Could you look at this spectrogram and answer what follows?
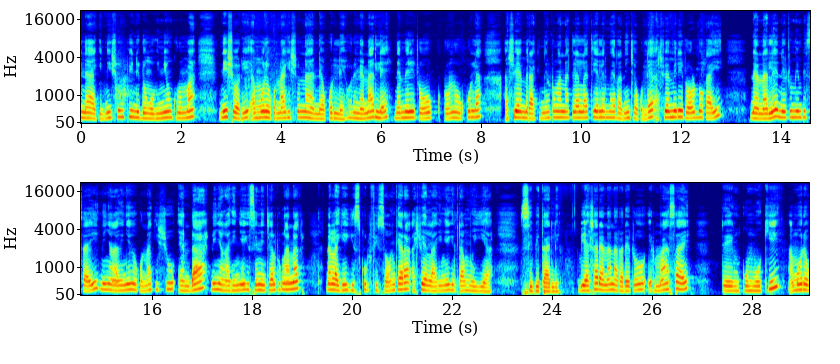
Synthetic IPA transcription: nɛ˨˦a˨ki˨ni˦ʃu˦mpi˦ni˨do˨ŋo˨ki˨njo˦ŋku˨ɾu˨ma˦ni˦ʃɔ˨ɾi˦a˨mo˦ɾi˨kʊ˨na˦ki˦ʃu˦na˦˨nɛ˨kʊ˦lɛ˨o˦ɾi˨nɛ˨na˦lɛ˦nɛ˨me˦ɾi˦to˨o˦kto˨˦no˨ku˦laː˦˨ | ʃu˦ɛ˦mɪ˨ɾa˨ki˨ne˦ltʊ˦ŋa˦na˦klɛ˦la˦tjɛ˦lɛ˦mɛ˦ɾa˨ni˦ɲt͡ʃɛ˨kʊ˨lɛ˦a˨ʃu˦ɛ˦mɪ˦ɾi˦tɔ˨o˦ldo˦ka˨i˦ | nɛ˨na˨lɛ˦ne˨˦tu˦mi˦mbi˦sa˨i˦ni˦ɲa˨ŋa˨ki˨ɲe˦ki˨ku˨na˦ki˦ʃu˦ɛ˨nda˦ni˦ɲa˨ŋa˨ki˨ɲe˦ki˨si˦ni˨ɲt͡ʃɛ˦ltu˦ŋa˦na˦k | nɛ˦la˨ke˦k̬i˨sku˦lfi˨sɔ˨˦ŋkɛ˦ɾa˦ʔa˨ʃwɛ˨la˨ki˨ɲe˦ki˨lta˦mu˨ja˨ | si˨pi˨ta˨li˨ | bi˨a˨ʃa˦ɾɛ˨na˦na˨ɾa˨ɾe˨to˦i˨rma˦sa˦i˦ | te˨ŋku˨mu˨ki˦a̰˨mo˦ɾe˨

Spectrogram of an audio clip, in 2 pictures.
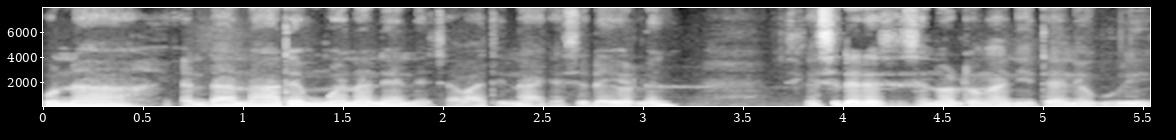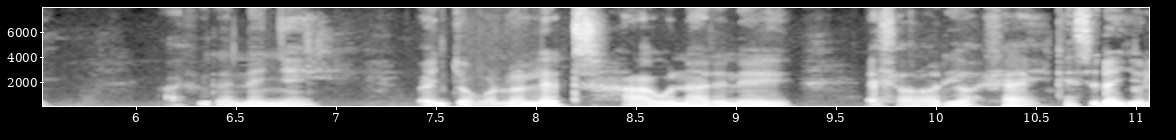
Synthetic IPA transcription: ku˦na˦e˨nda˦na˨˦te˨mu˦a˦na˦ne˨ne˨t͡ʃa˨βa˦ti˨na˦˨ke˦si˦da˦jo˨lːe˦ŋ˨ | ke˦si˦de˦ɾe˨si˨s̬i˦no˦ltu˨ŋa˨ni˨te˨ne˨ɡu˦ɾi˦ | a̰˨fi˦ɾe˨ne˦ɲa˦ | we˦nt͡ʃo˨βo˨lo˦le˦ta̰˨ɡu˦na˦ti˨ne˦ | e˨so˨ɾo˨di˦o˨ʃa˦jke˦si˦da˦ɟo˨l

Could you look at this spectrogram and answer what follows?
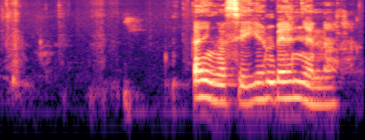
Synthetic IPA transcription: a˦ɲi˨ŋa˨se˨je˦m̩˦bɛ˦ɲa˨na˨k

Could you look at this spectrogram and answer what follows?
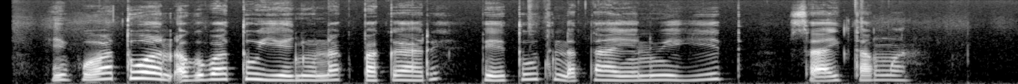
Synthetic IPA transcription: i˨pɔ˦a˦twɔ˦nʔa̰˨ɣʊ˦ba˦tu˦je˨ɲu˨na˦kpakaɾe˦pe˨tu˦tna˨tajen˦wiɡi˦tsa˨ita˦ŋwan

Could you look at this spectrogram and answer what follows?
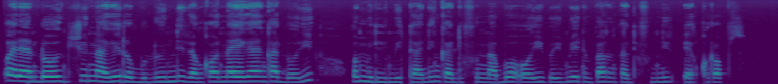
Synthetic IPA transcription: o˦ɾe˨ndo˦ŋɡi˦ʃu˦na˨ɡe˦ɾo˨bu˨lu˦ni˦ɾe˨ŋko˦na˦ji˦ɡa˦ŋka˦do˨ɾi˦o˦mi˨li˨mi˨ta˨ni˦ŋka˨li˨fu˨nːa˨bo˦ʔo˨ji˦be˨i˦m˦e˦di˨mba˦ka˨ŋka˨li˨fu˨ni˦ɾe˨kɾo˦ps

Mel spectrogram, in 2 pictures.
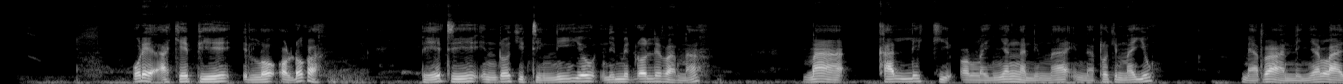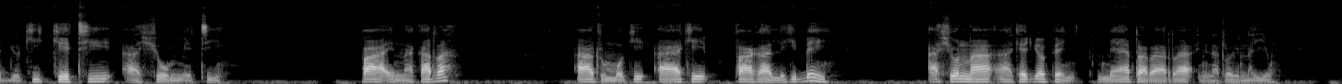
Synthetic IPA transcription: ʊ˦ɾɛ˨a˨ke˦pɪ˨e˦ɪ˨lɔ˦ʔɔ˨ldɔ˦ka˨ | pe˨˦tɪ˨˦ɪ˨ndɔ˦ki˨ti˨ŋnɪ˦jo˦wnɪ˨˦mɪ˦ɗɔ˦lɪ˦ɾa˨na˨˦ | na˦kʰa˦lɪ˦kɪ˨ʔɔ˨la˨ɲa˦ŋa˨nɪ˨na˨˦ɪ̰˨na˨tɔ˦kɪ˨na˨˦je˦w | m˨ɛ˨ta˦˨nɪ˨ɲa˦la˨d͡ʒo˨kɪ˦ke˦tʰi˦a˨ʃo˦me˨tʰi˦ | pa˦ɪ˨na˨ka˦ta˦˨ | tu˨mo˨kɪ˦a˨ja˦kɪ˦ | pa˦˨ka˨lɪ˨kɪ˦ɓɛ˦i˨ | a˨ʃo˦na˨˦a˨kɛ˦d͡ʒɔ˦pɛ˨ɲ | mɛ˨˦ta˨ɾa˦˨ɾa˦ɪ˨n˨a˨tɔ˦kɪ˨na˨je˦w

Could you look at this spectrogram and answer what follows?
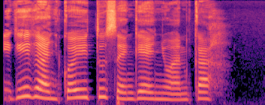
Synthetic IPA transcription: ɪ˨ɡɪ˦ɡa˨ɲkɔ˦i˦t̪u˦sɛ˨ŋɡɛ˦˨ɲwa˨nka˦

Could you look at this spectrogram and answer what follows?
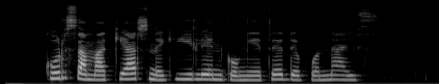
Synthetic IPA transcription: ku˦rsa˨ma˨kja˦rsne˨ɡi˦i˦le˦nko˨ŋe˨te˦dɛ˨po˨na˦js

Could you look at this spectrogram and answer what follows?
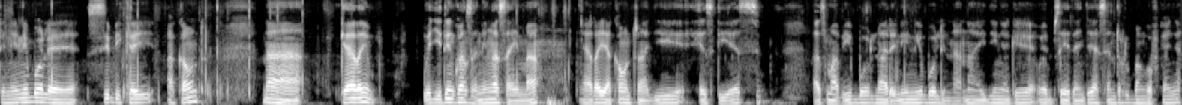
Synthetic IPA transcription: ti˨ni˦ni˦bɔ˦lɛ˨si˦bi˨ke˦ja˨ka˦wnt | na˦ | kɛ˦a˦ɾa˦j | wɛ˨d͡ʒi˨di˦ŋkwa˦ns̬a˨ni˦ŋa˦sa˨ima˦a˨ɾa˦ja˨ka˦untna˨d͡ʒi˦ɛsdi˨ɛs | a̰˨sma˨bi˦bɔ˦lna˨ɾɛ˨ni˦ni˦bɔ˦li˨na˨na˦i˦d͡ʒi˦ŋa˨kɛ˦wɛ˦bsajtɛ˨ɲd͡ʒɛ˦sɛ˦ntɾa˦lba˦ŋɡɔ˨fkɛ˦ɲa˦

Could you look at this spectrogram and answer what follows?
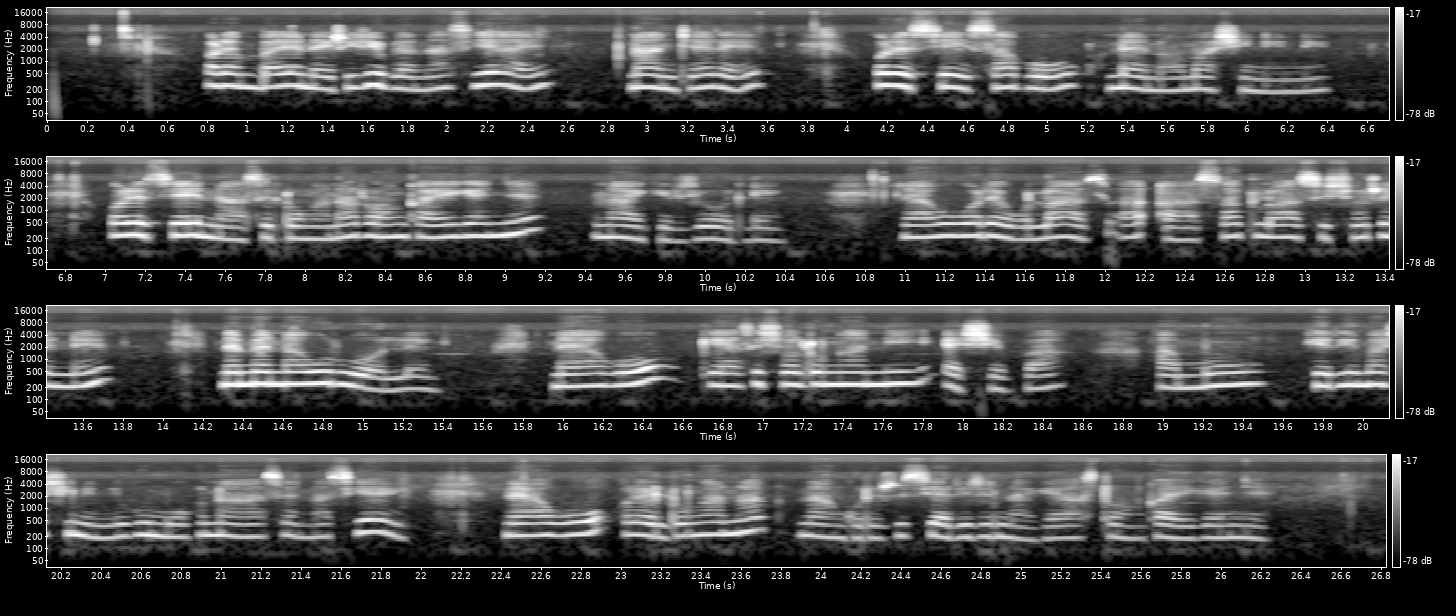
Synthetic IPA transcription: o˦ɾe˨mba˦e˦˨na˨i˨ti˦ʃi˦plɛ˨na˦sja˦j | na˦˨ɲt͡ʃɛ˦ɾɛ˨ | o˦ɾe˨sja˦i˨sa˦βʊ˨knɛ˨nɔ˨ma˦ʃi˨ni˨ni˦ | o˦ɾe˨sja˦ina˨sɪ˨ltu˨ŋa˨na˦ɾɔ˦ŋɡa˨e˦kɛ˦ɲɛ˦ | na˨ki˨rjoː˦˨le˦ŋ | nɛ˨ɣʊ˦o˦ɾe˨kʊ˨laa˨sa˦klɔ˦a˦sɪ˨ʃo˦ɾe˦ne˦ | nɛ˦mɛ˦na˦u˦ɾwɔː˨le˦ŋ | nɛ˦a˦ko˦kɛ˦a˦sɪ˦ʃɔ˦ltʊ˦ŋa˦ni˦ɛ˨ʃɪ˨paː˦˨ | mu˦ | ke˦ɾi˦ma˦ʃi˦ni˨ni˦ku˦mo˦knaː˨˦sɛ˨na˦sjɛ˦i˨nɛ˦a˦ko˦ɔ˦ɾe˨ltʊ˦ŋa˦na˦k̚na˨ŋɡu˨ɾi˨ɾi˦sja˨ɾi˦ɾi˦na˨kɛ˦a˦stɔ˨ŋɡa˨ɪ˨kɛ˦ɲɛ˨

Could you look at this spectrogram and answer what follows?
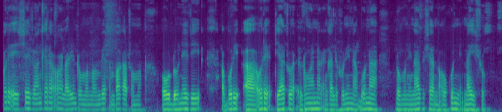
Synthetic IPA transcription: ɔ˦ɾɛ̰ʔɛiʃɔ˦itɔ˨a˦ŋɡɛ˦ɾa̰˦ʔɔ̰˦a˨la˨ɾi˦ndɔ˨mu˨nɔ˨mbɛ˦ɾmba˦ka˨tɔ˨mɔnɔ˨u˦ɗɔ˨nɛ˦ɾi˦a̰˨ɓɔ˦ɾi˦aɔ̰˦ɾɛ̰˨ti˨a˦twa˨ɛ˨lu˦ŋa˦na˦ɛ̰˨ŋɡa˨li˨fu˨ni˦na˨ɓɔ˦na˦ndɔ˨mu˨ni˨naβi˦ʃa˨na̰˨ɔ˨ku˦ni˨na˦i˨ʃɔ˦

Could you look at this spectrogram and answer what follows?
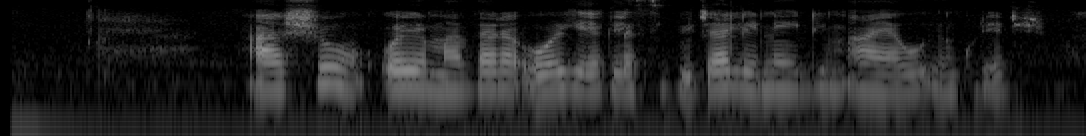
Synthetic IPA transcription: a˨ʃu˦ɔ˦jɛ˨ma˨ða˦ɾa̰˦ʔo˦ɣɛɛ˦kʼla˨sipi˨tʼa˦lina˦idi˦m˦a˦ja˨u˦ɛ˨ŋkude˦dɔ

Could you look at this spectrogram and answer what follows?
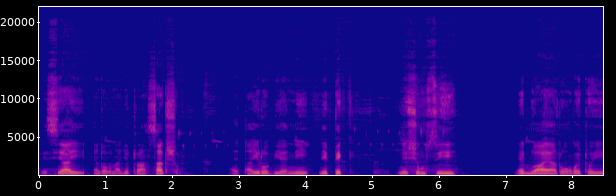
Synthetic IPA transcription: kɛ̰˨si˦a˦i˦ɛ˦ndɔ˨kna˨d͡ʒɔ˦tɾa˨nsa˦kʃɔ˨n | a̰˨i˨ta˨ji˦ɾɔ˨bi˨a˨ni˦ne˦pi˦k | ni˦ʃu˦msi˨˦ | nɛ˦ɗwa˦ja˨tɔ˨ɔ˦ŋɡɔ˦i˦tɔ˨ji˦

